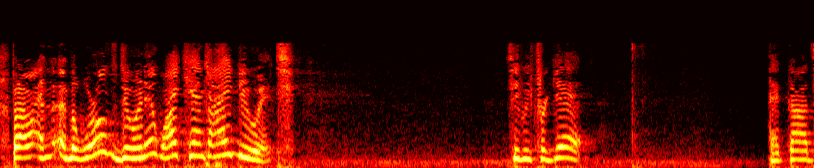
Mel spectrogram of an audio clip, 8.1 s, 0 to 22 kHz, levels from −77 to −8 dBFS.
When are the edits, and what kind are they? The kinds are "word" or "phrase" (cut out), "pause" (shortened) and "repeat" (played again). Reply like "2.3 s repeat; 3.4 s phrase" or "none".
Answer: 5.0 s pause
